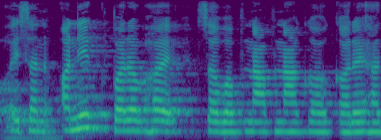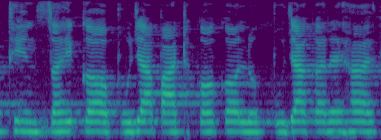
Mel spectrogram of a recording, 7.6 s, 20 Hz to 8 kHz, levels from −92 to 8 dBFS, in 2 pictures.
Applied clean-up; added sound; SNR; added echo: none; none; none; none.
